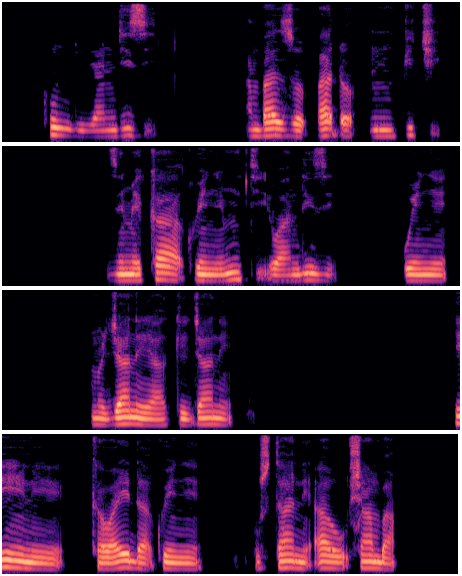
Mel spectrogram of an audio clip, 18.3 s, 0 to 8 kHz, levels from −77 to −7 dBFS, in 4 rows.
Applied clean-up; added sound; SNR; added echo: none; none; none; none.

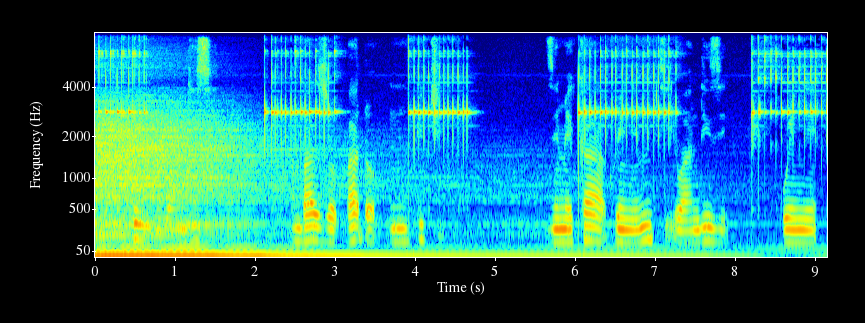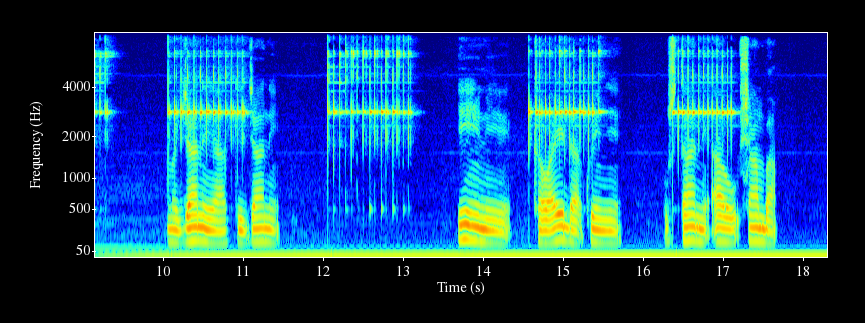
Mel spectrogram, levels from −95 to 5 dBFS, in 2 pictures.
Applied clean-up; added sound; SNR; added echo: none; Gong + Chink, clink; 0 dB; none.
